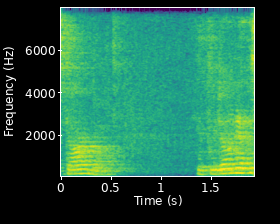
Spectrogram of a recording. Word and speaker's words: Dharma: that has this Dharma, I said it wrong the first time, it's Dharma.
